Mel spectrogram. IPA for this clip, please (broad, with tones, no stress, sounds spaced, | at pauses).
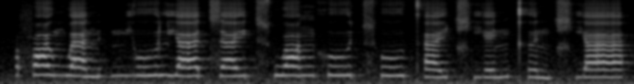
f ɑ˥ ʊ̯ m w a˨ n | m j o˧˥ ʊ̯ l j ä˧˥ t͡s a˧˥ ɪ̯ t͡sʰ w ɑ˥ ŋ x o˥ ʊ̯ t͡sʰ o˥ ʊ̯ t̪ʰ a˧˥ ɪ̯ t͡ɕʰ j ɛ˧˥ n kʰ ə˨˩ n t͡ɕʰ j ä˥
